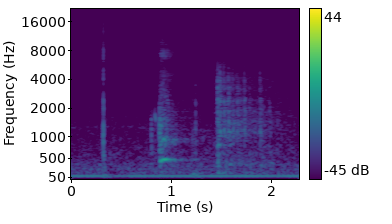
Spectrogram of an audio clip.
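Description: Infant cooing softly: one short coo about a second in and a fainter breathy sound just after, over a faint steady low hum.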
